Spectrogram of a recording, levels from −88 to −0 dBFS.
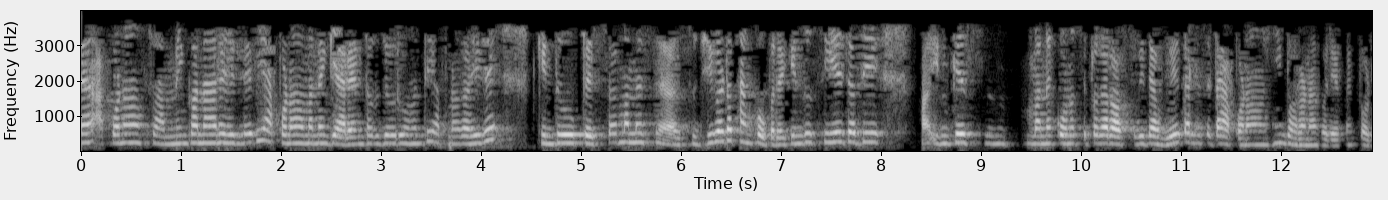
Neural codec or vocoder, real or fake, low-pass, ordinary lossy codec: none; real; 3.6 kHz; MP3, 16 kbps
